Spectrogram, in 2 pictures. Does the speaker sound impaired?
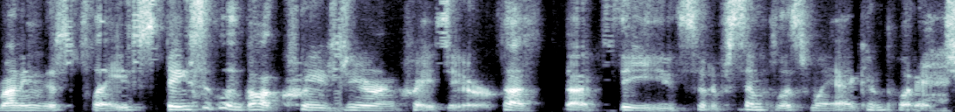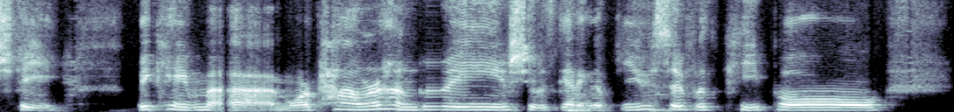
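Yes: deafness with cochlear implants, bilateral cochlear implants.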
